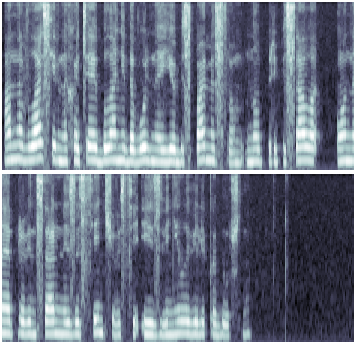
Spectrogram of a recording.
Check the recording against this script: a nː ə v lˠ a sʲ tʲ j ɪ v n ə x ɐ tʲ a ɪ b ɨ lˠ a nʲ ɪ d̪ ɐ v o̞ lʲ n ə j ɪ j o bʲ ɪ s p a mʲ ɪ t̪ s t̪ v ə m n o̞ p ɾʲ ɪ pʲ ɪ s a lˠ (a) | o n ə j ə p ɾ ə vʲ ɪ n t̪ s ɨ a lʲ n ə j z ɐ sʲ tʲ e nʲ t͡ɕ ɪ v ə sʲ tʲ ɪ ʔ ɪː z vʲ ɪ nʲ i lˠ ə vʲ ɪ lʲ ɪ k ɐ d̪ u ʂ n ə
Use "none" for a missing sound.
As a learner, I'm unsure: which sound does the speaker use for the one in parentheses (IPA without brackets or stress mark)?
ə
